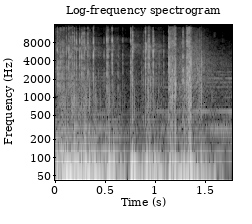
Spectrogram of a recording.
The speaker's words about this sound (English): get that card shuffle, get that nice deck ready.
